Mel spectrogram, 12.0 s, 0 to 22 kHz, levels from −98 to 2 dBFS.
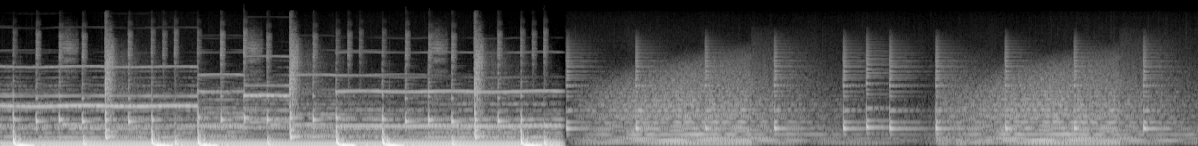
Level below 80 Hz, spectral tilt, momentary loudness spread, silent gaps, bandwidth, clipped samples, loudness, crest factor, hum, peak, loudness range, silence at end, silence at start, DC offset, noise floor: -16 dBFS; -7 dB/octave; 16 LU; none; 8.6 kHz; under 0.1%; -19 LUFS; 14 dB; none; 0 dBFS; 12 LU; 0.2 s; 0 s; under 0.1%; -38 dBFS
